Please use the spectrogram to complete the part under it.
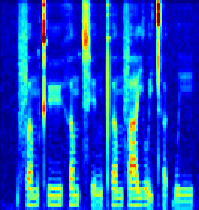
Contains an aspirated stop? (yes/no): yes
